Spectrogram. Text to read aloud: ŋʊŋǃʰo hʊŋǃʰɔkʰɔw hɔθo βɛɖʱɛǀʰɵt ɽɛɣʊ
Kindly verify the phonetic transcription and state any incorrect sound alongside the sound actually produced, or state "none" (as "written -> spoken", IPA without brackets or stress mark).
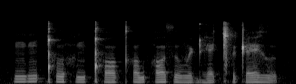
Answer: none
